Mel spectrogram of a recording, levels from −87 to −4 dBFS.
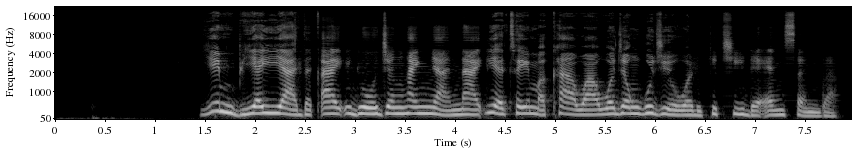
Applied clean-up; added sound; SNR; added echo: neural mask model DeepFilterNet 3.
